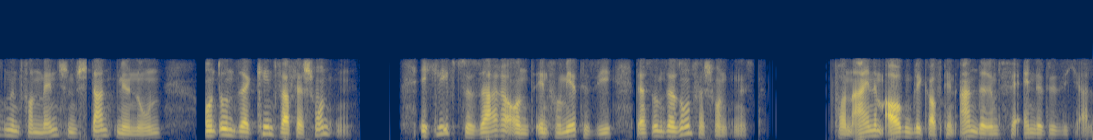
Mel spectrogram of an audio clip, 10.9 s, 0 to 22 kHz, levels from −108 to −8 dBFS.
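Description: Speech heard through a Bluetooth CVSD headset codec for the whole clip: the band runs from about 250 Hz to 3.6 kHz with nothing above 3.8 kHz, consistent with a 64 kbps one-bit delta stream. Unlike a plain telephone filter, its step-size tracking is plainly audible, with gritty sibilants and granular hiss.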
